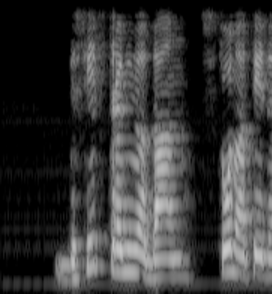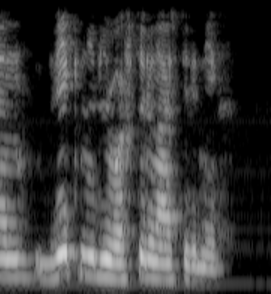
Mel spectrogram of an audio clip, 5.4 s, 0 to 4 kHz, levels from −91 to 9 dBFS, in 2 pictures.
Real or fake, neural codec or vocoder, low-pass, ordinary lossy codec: real; none; 3.6 kHz; none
